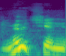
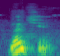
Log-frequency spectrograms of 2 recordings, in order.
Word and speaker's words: München: München is pronounced in Deutschland. München.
